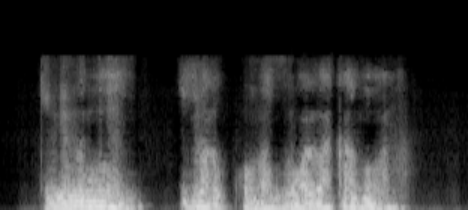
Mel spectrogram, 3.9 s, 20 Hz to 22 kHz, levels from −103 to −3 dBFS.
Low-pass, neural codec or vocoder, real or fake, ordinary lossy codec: 7.2 kHz; codec, 16 kHz, 1 kbps, FreqCodec, smaller model; fake; AAC, 24 kbps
